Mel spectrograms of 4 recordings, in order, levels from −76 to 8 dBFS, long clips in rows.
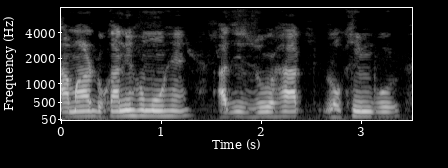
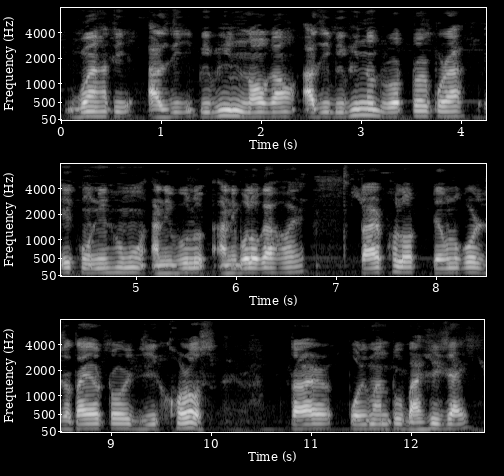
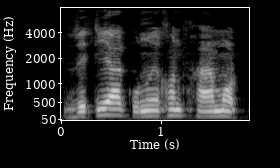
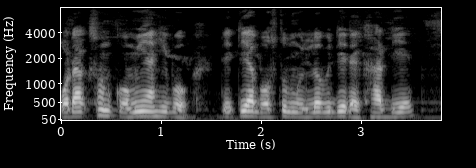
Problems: none marked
